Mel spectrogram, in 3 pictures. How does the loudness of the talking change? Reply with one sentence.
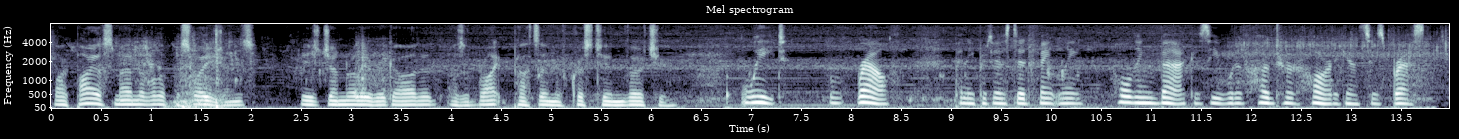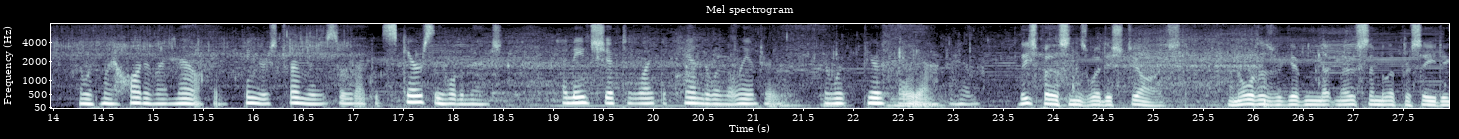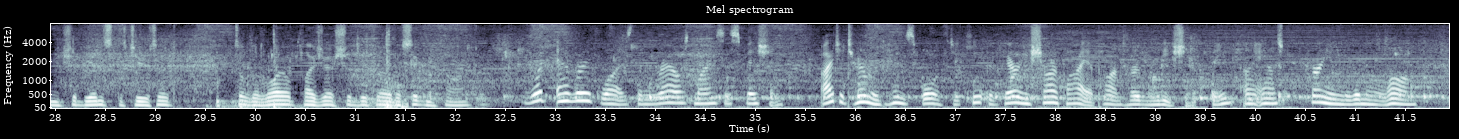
The volume of the talking stays about the same.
